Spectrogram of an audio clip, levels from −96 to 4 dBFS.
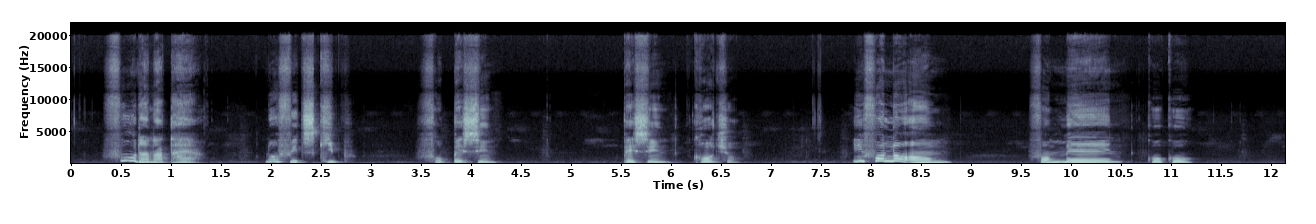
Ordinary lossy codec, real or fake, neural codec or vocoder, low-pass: none; real; none; none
